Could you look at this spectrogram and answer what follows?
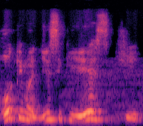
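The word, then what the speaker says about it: Hoekema: Pronuncia Hokeman.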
